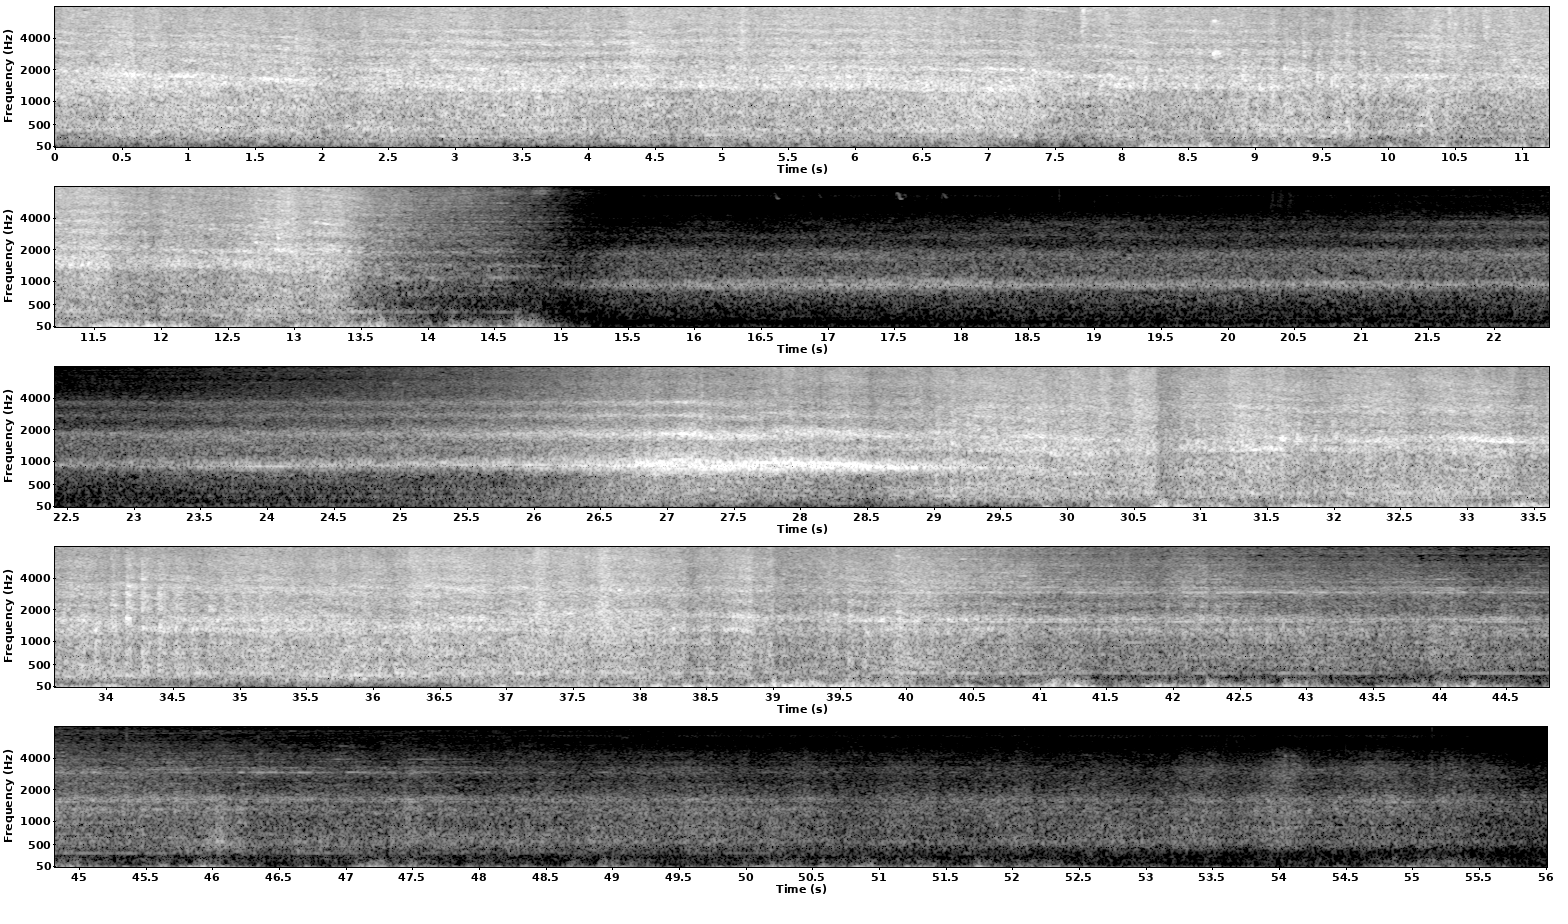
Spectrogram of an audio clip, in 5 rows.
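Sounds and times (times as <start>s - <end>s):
train cars rumbling past: 0.0s - 56.0s
wheels clacking over rail joints: 28.4s - 40.9s.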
